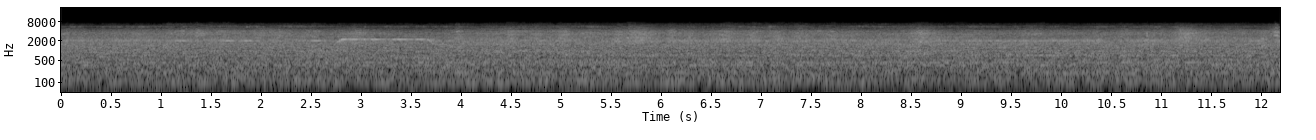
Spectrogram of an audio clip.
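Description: Laser cutting machine running: a steady, loud rushing machine noise with a faint high whine that steps up in pitch briefly about three seconds in, then drops back.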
